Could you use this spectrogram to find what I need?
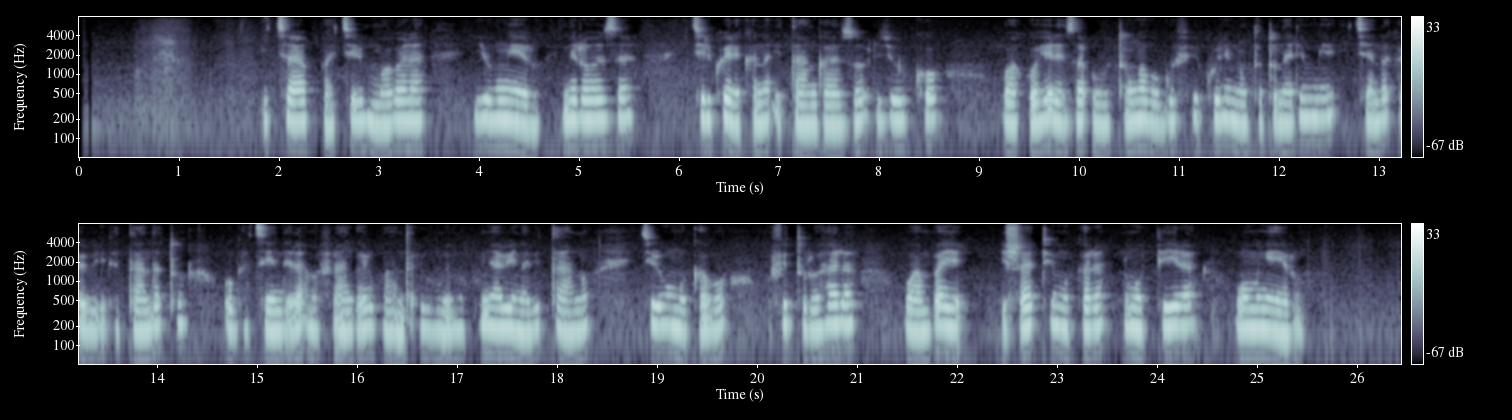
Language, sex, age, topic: Kinyarwanda, female, 18-24, finance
